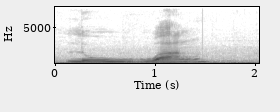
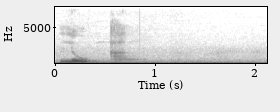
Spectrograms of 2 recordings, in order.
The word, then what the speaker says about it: luang: vacant spare or free we say lu wang lu wang instead of luang next we have dual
